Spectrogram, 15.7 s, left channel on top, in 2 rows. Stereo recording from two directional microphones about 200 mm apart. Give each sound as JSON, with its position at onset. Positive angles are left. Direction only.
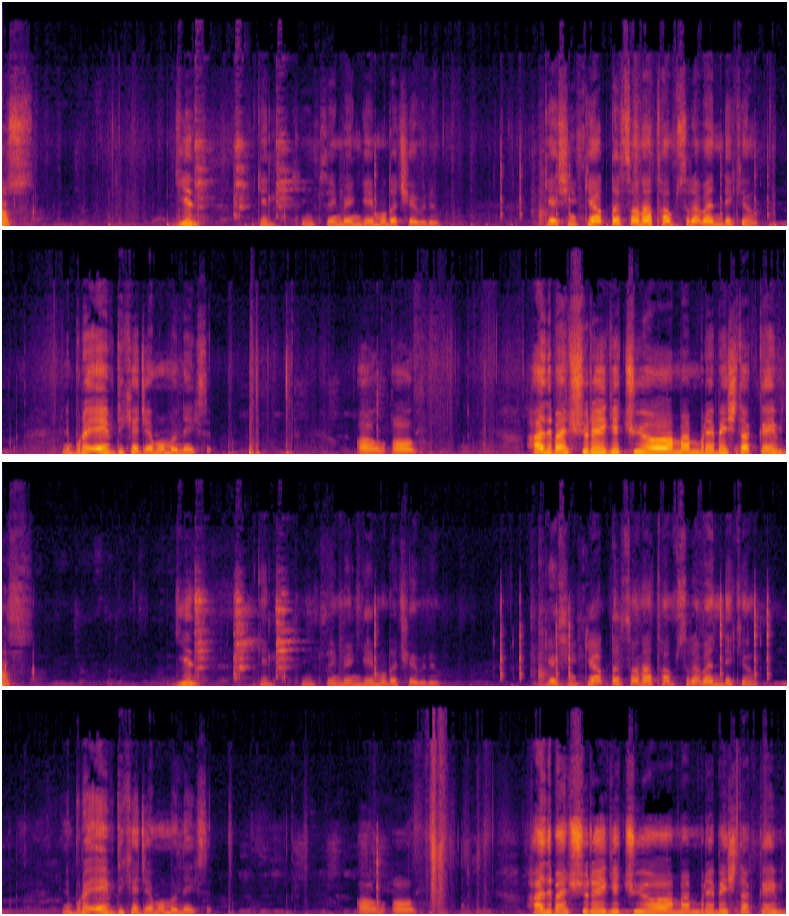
{"t": 0.0, "sound": "speech", "side_deg": 15}
{"t": 1.7, "sound": "speech", "side_deg": 10}
{"t": 5.0, "sound": "tick-tock", "side_deg": -45}
{"t": 5.5, "sound": "speech", "side_deg": 15}
{"t": 11.7, "sound": "speech", "side_deg": 15}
